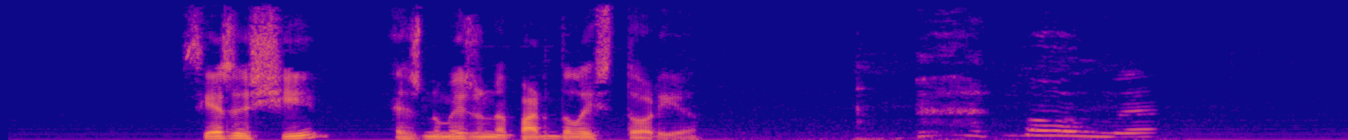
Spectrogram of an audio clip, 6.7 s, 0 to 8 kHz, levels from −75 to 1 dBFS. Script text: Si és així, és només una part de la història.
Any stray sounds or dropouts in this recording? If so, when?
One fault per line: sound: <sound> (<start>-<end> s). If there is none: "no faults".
sound: laugh (4.3-5.8 s)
